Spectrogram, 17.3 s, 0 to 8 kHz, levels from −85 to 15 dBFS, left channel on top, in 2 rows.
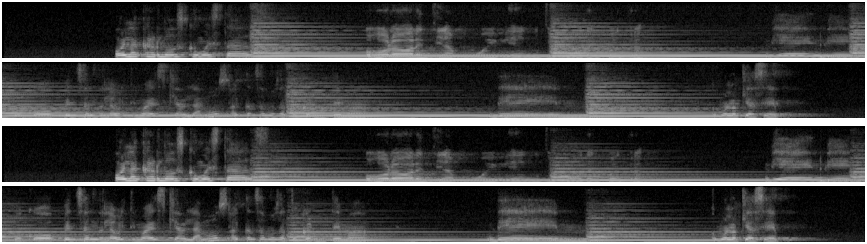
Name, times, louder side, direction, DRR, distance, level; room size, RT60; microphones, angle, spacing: voice 1, 1.1-2.6 7.6-12.3 13.5-14.6 15.7-16.4, right 2 dB, 25° right, 9 dB, 1.2 m, -22 dB
sound 1, 2.2-15.8, left 5 dB, 65° left, 3.3 m, -24 dB
voice 2, 3.6-6.4, left 1 dB, 20° left, 9 dB, 1.0 m, -24 dB
25.5 x 24.0 x 8.6 m, 0.78 s
head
